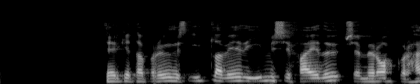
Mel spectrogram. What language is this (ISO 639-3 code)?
isl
